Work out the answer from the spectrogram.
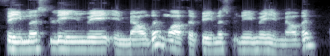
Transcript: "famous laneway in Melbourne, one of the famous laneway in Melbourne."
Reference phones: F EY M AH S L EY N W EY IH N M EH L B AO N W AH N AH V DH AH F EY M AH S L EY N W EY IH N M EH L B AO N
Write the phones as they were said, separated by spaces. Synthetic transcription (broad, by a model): F EY M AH S L EY N W EY IH N M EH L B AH N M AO AH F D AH F EY M AH S L EY N W EY IH N M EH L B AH N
